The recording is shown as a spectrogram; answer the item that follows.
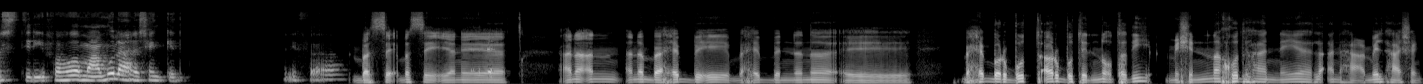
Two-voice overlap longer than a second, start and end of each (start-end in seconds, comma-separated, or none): none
